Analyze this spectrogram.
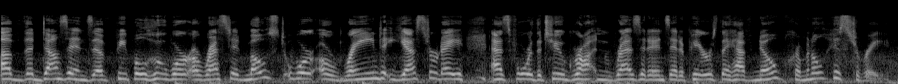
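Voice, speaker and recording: A woman with an American accent speaks at a fairly high pitch with hardly any pauses. Noticeable background noise is present. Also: moderate pace. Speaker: TV news reporter and anchor. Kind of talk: live field news report.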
